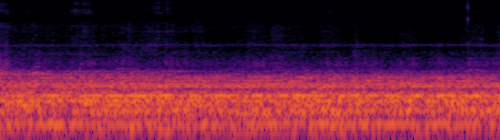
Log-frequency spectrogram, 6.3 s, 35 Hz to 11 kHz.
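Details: Deep, rhythmic purring from a 10-month-old shelter cat that loves attention, a constant low buzzing vibration with a faint steady hum above it and one small click near the end.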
